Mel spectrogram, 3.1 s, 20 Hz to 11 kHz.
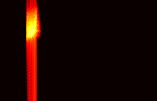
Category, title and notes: Sound effects > Animals
Bird Tweet 3
Bird sound made with my voice.
bird, chirp, tweet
